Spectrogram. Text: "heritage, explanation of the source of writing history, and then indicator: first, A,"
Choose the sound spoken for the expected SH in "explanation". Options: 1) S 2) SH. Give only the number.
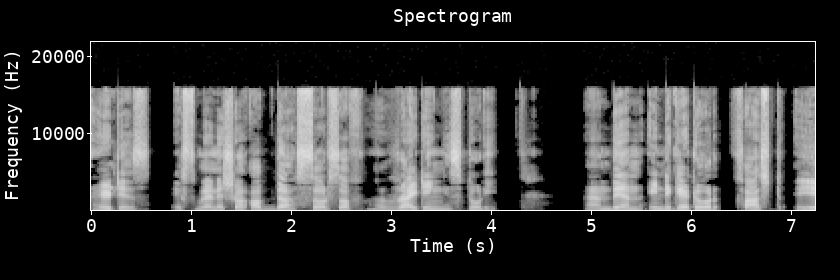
2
